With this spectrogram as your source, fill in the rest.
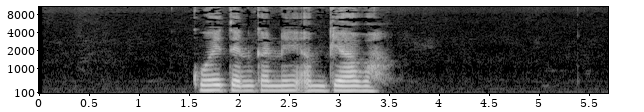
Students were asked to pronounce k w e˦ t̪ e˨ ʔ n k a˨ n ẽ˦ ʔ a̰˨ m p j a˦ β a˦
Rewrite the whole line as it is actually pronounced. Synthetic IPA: k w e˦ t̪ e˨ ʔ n k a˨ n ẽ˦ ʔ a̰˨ m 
